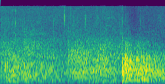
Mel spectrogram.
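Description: A congregation rising to its feet: the rustle and shuffle of people standing up from their seats, with a sudden louder bump about one and a half seconds in.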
